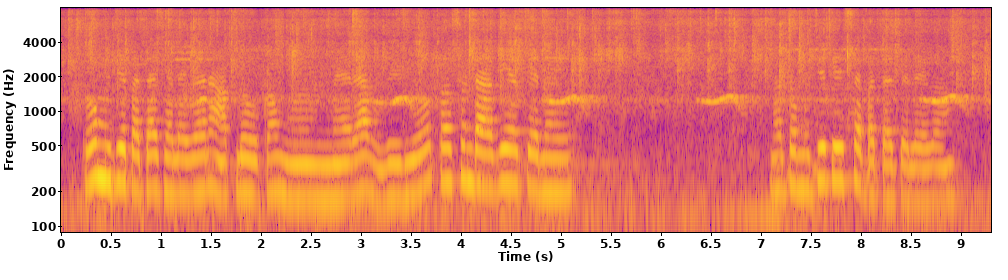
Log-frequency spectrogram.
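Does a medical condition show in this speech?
No.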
